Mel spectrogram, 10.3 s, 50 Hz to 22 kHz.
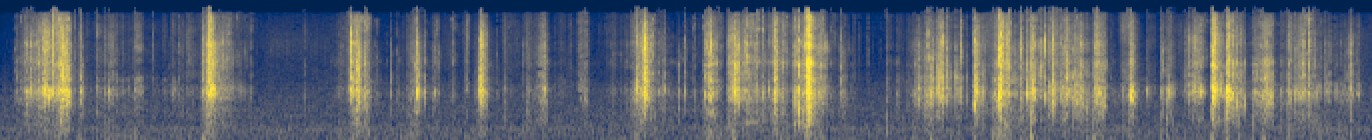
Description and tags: Matchbox Handling
Moving a small box of matches in my hands, grabbing and shaking it at various speeds. Around 20 matches are inside the box.
Recorded with Sennheiser ME 64 on Focusrite Scarlett.
If you use my sound I would love to see, how. If you like, share your project.
Box, Burning, Fire, Flame, Ignite, ignition, Light, Lighting, Match, Matchbox, Match-Box, Matches, Matchsticks, Moving, Phosphorus, Rattling, Starting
